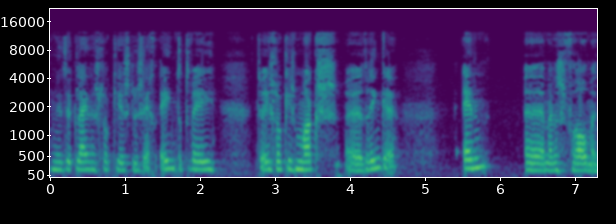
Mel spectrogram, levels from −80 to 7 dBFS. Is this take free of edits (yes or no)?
yes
